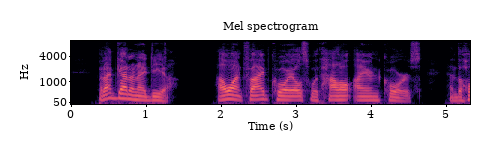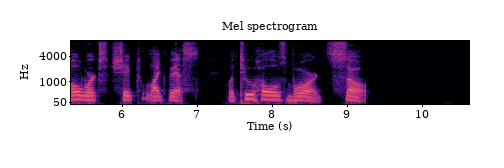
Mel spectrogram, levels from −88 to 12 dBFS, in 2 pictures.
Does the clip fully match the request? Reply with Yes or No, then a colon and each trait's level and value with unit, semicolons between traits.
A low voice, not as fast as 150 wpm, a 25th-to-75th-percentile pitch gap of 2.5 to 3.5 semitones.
Yes: low, 130 Hz; average, 140 wpm; average, 2.8 semitones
